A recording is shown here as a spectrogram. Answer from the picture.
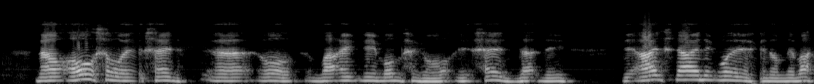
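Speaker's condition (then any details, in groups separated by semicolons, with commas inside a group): Parkinson's; apologizes mid-sentence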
